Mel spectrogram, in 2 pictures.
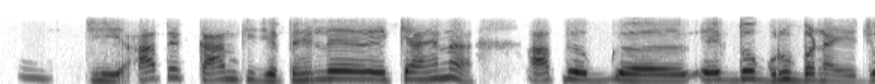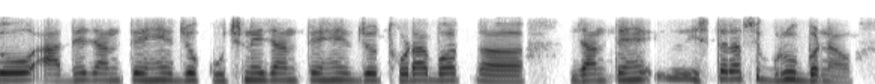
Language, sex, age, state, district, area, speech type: Hindi, male, 18-30, Rajasthan, Jaipur, urban, conversation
